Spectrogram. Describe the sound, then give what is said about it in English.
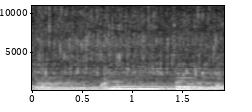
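A steady, continuous hiss of urine spraying in two or three streams from a single hole into a toilet, splashing and holding an even loudness throughout with no voices. “When I stumble forth out of the bed and finally get to that porcelain throne and release, suddenly the golden shower is spraying in all sorts of directions, two, maybe three streams coming forth from the single hole.”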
